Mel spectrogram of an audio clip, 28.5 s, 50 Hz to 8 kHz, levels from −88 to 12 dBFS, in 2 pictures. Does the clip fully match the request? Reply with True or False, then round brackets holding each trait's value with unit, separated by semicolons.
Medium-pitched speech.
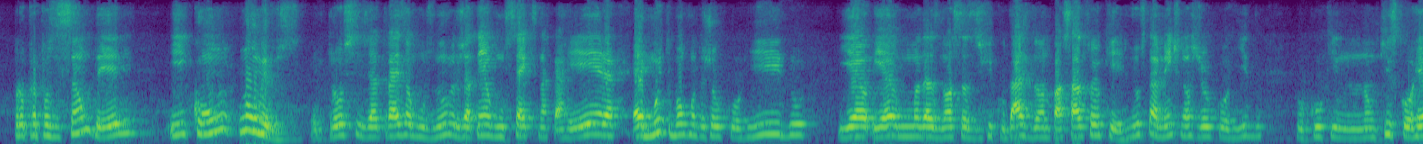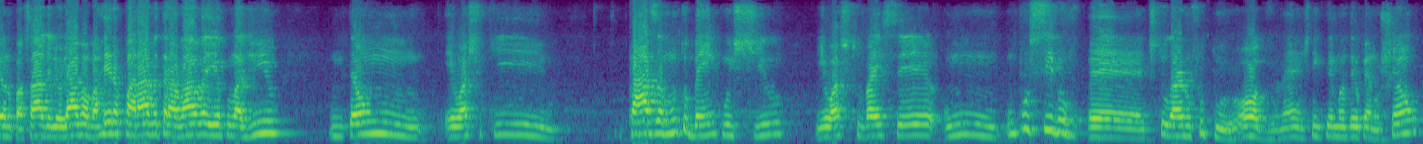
True (170 Hz)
